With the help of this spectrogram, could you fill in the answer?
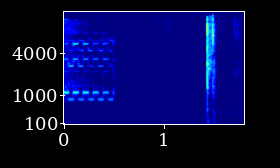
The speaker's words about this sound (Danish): Nu, nu ringer den igen. Den har kimet hele dagen.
